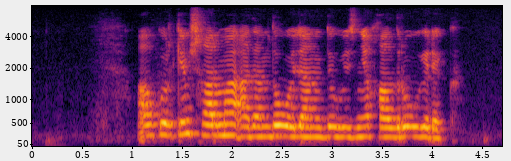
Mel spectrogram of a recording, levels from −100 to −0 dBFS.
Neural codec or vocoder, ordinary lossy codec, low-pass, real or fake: none; none; none; real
